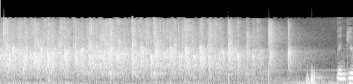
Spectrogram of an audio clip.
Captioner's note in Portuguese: Aplausos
